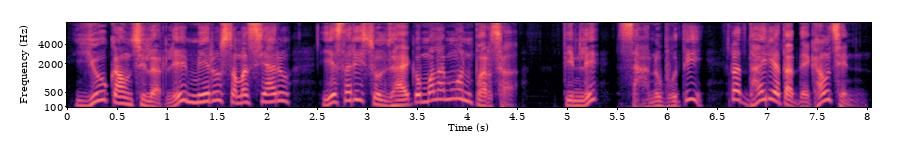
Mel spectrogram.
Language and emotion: Nepali, happy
